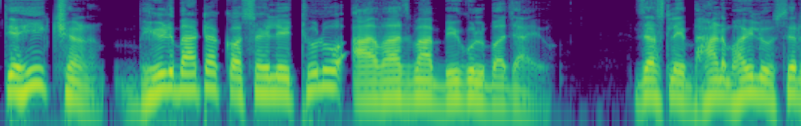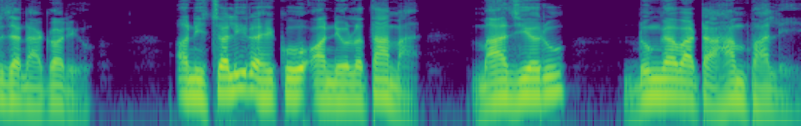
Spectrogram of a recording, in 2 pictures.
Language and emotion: Nepali, neutral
